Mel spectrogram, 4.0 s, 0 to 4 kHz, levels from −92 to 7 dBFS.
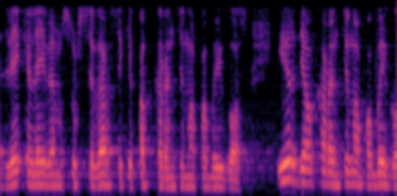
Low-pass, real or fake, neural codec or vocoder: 3.6 kHz; real; none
